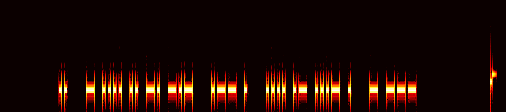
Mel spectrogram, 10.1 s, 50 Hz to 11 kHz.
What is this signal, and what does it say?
Morse code, heard as a keyed tone, about 22 wpm, 700 Hz. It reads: I THINK WE HAVE TO
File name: practice / 22wpm / Build A Phrase - 5-Word Phrases - 22wpm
